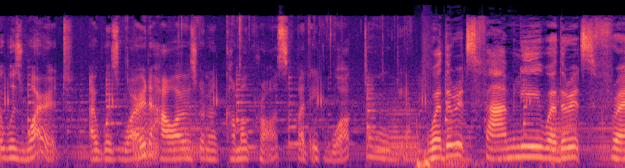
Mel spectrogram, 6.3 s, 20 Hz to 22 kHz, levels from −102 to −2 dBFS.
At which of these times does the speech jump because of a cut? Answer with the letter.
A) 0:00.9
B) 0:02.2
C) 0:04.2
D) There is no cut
C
